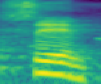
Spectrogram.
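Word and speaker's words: same: Next देखिए, एस का उच्चारण होता है स, ए का उच्चारण होगा ए, एम का उच्चारण होगा म, और ई का कोई उच्चारण नहीं होगा, इसलिए इसे पढ़ेंगे हम लोग सेम।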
